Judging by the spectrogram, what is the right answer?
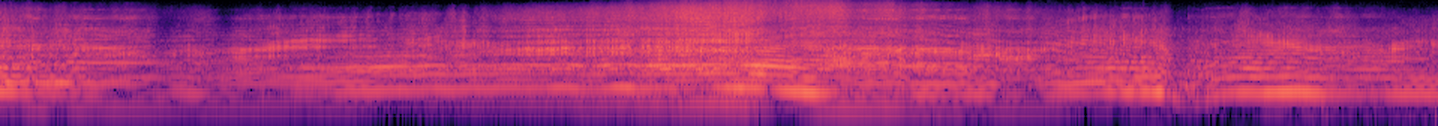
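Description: Radio-controlled aerobatic model airplane's engine and propeller running through manoeuvres, the pitch gliding up and down with the throttle. It is loudest around the middle as the plane passes low. About three-quarters through, the pitch drops sharply and climbs straight back up.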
